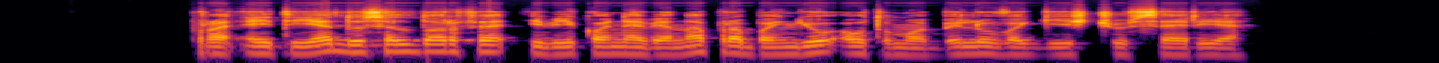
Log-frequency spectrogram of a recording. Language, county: Lithuanian, Kaunas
